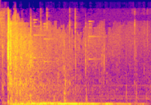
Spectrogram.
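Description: A heavy, booming Minecraft creeper explosion with deep rumble rolling out for a couple of seconds in a cave, loud and close, then fading.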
